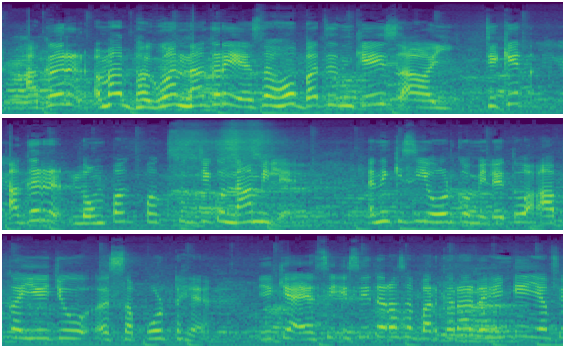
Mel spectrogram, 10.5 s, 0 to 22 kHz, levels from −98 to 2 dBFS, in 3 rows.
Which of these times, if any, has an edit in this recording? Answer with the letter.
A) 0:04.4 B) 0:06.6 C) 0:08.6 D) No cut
D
